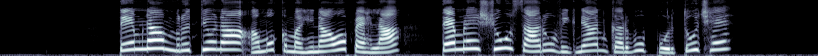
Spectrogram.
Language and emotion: Gujarati, neutral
